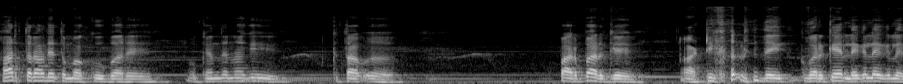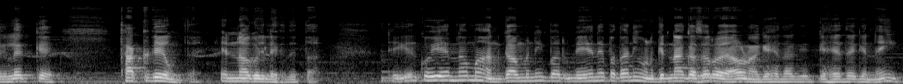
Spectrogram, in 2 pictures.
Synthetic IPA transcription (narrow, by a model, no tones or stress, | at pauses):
həɾt̪əɾãːd̪eːt̪əməkːuːbaːɾeːoːkɛ̃ːnd̪eːnãːkɪkɪt̪aːb | pəɾpəɾk̬eːaːɾʈiːkəld̪eːkʋəɾkeːlɪkʰlekleklekket̪ʰəkɡeːɦʊ̃nt̪eː | ɪnːãːkʊd͡ʒlɪkʰd̪ɪt̪ːaː | ʈʰiːkɛ̰ːkoːiːenːãːmaːnkəmnĩːpəɾmɛ̃ːneːpət̪aːnĩːɦʊɳkɪnːãːkəsəɾɦoːjaːɦoːɽ̃aːk̬ɪɦeːd̪aːkkɪɦeːt̪̬eːk̬ɪnəĩː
